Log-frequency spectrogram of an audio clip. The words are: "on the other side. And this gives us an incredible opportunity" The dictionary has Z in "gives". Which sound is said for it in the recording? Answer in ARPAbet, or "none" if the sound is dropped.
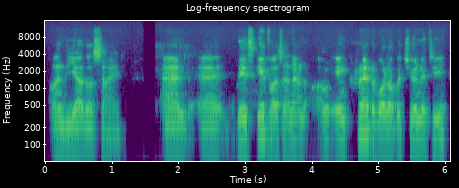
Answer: none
